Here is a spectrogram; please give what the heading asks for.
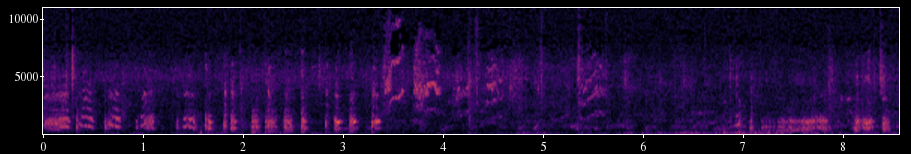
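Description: A guinea pig gives quick runs of soft, clucking chirps with a low rumbling undertone.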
